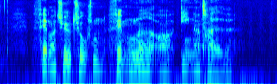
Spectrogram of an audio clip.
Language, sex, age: Danish, male, 55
